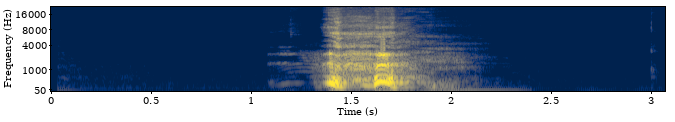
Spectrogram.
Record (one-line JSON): {"cough_length": "3.1 s", "cough_amplitude": 31177, "cough_signal_mean_std_ratio": 0.26, "survey_phase": "alpha (2021-03-01 to 2021-08-12)", "age": "65+", "gender": "Male", "wearing_mask": "No", "symptom_none": true, "smoker_status": "Never smoked", "respiratory_condition_asthma": false, "respiratory_condition_other": false, "recruitment_source": "REACT", "submission_delay": "1 day", "covid_test_result": "Negative", "covid_test_method": "RT-qPCR"}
